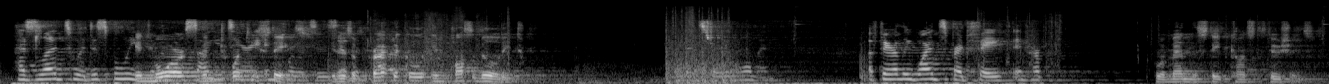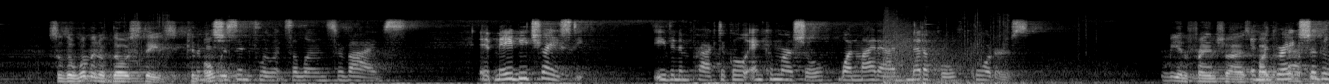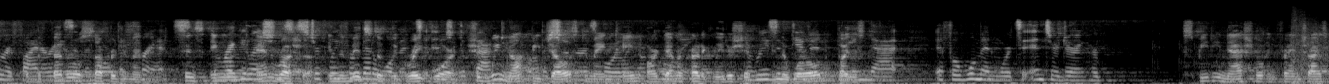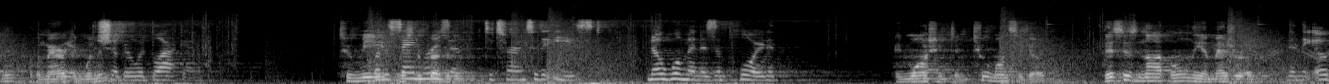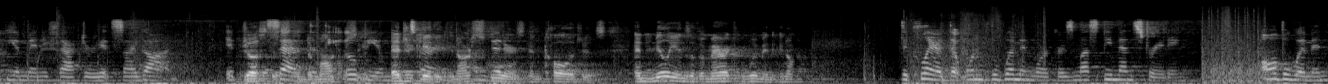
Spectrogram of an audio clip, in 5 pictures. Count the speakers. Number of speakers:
2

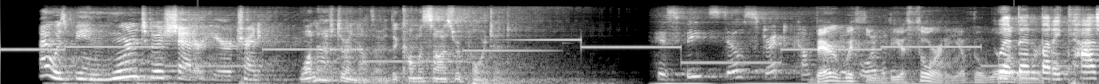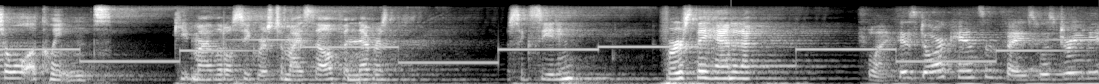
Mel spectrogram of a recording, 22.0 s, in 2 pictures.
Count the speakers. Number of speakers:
5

